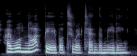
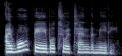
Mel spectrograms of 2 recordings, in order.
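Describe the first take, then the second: First: The negative is said as two separate words. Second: The negative is contracted to one syllable. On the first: The message is clear and not mistaken. The speaker calls it right. "Break up the negative contraction" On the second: Listeners may misunderstand the message. The speaker calls it wrong. "if you don't say this word clearly, people may misunderstand you"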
